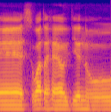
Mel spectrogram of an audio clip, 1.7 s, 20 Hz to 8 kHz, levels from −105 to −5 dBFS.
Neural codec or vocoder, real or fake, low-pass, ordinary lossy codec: none; real; 7.2 kHz; none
